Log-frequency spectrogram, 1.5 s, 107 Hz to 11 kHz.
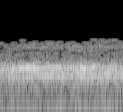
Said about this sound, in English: In a small office located in the Sun Mercantile Company at 616 South 7th Avenue, two men converse in low tones, listen to the high whine of an electric drill.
